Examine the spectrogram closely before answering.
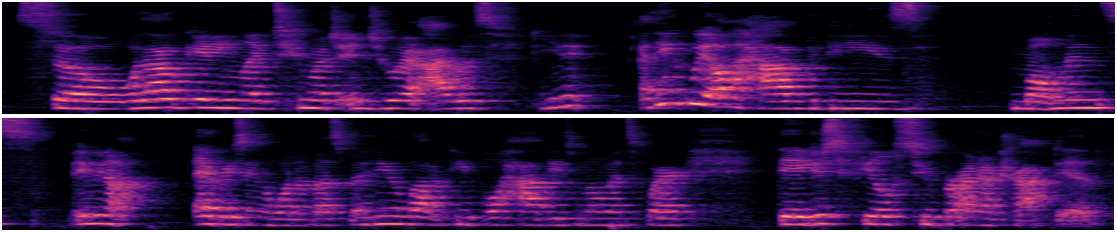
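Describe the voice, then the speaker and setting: A woman's voice: mid-range voice, fairly even intonation, brisk. A young woman vlogging at home in casual chat, rambling with lots of "like" and fillers, a little sniffly from allergies. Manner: rambling, filler-heavy, frequent "like". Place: room at home. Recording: echoey room, camera a bit far.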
